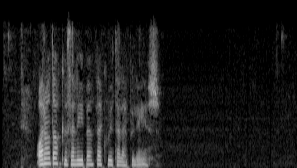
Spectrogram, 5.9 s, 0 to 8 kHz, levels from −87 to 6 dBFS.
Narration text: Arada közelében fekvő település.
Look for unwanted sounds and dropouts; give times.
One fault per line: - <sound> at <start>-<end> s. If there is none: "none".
none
